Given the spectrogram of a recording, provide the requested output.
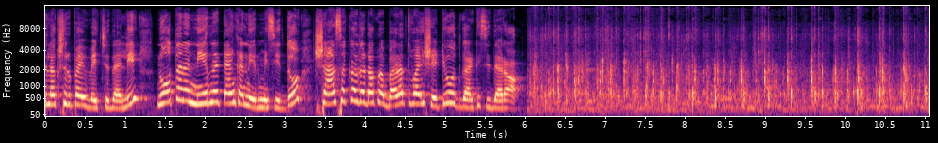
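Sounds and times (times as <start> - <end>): crowd applauding: 6.0 - 11.0.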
